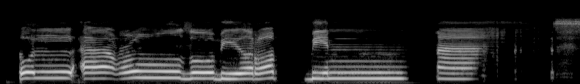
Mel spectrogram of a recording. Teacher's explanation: Coba gunahnya dipanjangkan ya. Gunah ini panjang.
